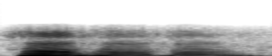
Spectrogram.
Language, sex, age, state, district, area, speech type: Bengali, female, 45-60, West Bengal, Alipurduar, rural, conversation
